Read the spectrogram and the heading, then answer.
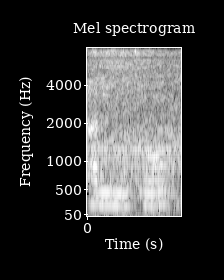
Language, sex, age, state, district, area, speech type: Bodo, female, 18-30, Assam, Chirang, rural, spontaneous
